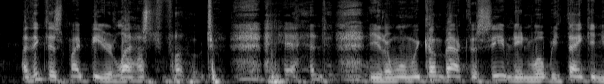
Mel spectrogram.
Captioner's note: laugh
